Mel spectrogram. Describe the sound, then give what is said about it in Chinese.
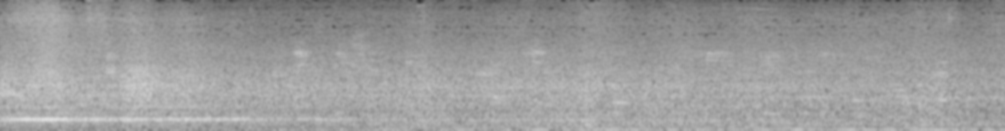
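Low, continuous rumble of a Beijing subway train near Haidian Huangzhuang station, with a thin tonal whine over the first couple of seconds that fades into the steady running noise. “列车从海淀黄庄站起，将开启两侧车门，请坐稳扶好。”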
